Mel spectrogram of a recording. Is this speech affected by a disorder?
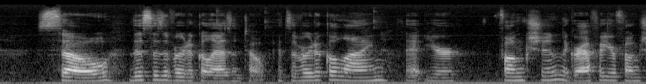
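No.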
